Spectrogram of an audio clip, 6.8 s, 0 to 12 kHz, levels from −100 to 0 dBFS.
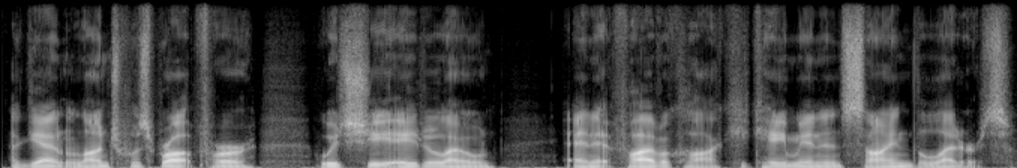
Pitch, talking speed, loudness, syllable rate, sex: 85 Hz, 185 wpm, -22 LUFS, 4.9 syllables/s, male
